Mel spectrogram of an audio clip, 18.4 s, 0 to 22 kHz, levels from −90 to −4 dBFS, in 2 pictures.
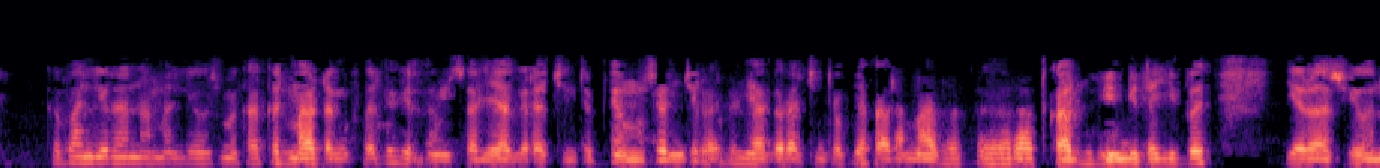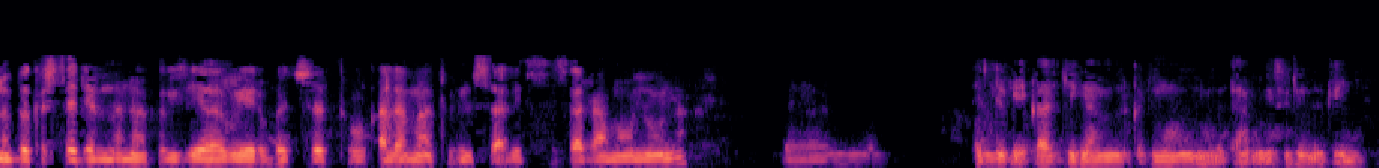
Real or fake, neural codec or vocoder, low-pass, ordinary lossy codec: fake; codec, 24 kHz, 3 kbps, HILCodec; 5.4 kHz; MP3, 24 kbps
